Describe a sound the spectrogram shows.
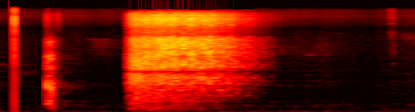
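A game menu whooshes as a panel slides open.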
